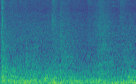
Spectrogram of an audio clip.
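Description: Wind buffeting the microphone: a loud, ragged low rumble without words.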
